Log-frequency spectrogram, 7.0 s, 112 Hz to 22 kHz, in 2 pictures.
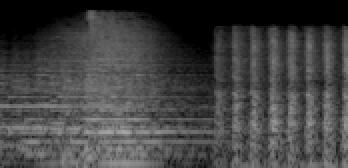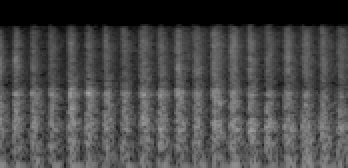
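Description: A steam train pulls up to a station platform in Beijing in 1969, with a line of children waiting to board: a loud hiss of venting steam, then a steady, rapid rhythmic chuffing of the locomotive that carries on to the end, with no voices.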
